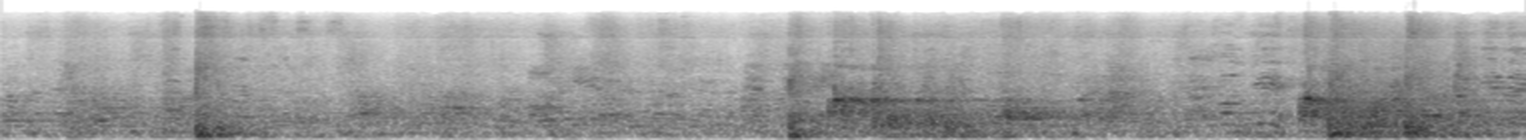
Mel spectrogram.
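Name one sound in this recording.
Bowling pins crash loudly in a large echoing hall.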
